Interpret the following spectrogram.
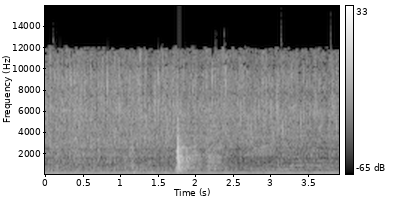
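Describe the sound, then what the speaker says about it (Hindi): Doughnuts frying in hot oil over a low flame give a steady, faint, even sizzle throughout, with one brief sharper crackle near the middle and no voices. "तेल हमारा गर्म हो चुका है और अब इसके अंदर डोनट डालने हैं।"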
